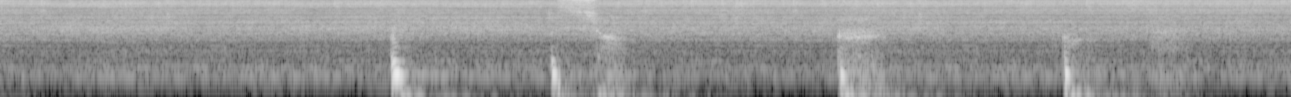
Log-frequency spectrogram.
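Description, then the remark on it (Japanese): A shower runs in a steady, even hiss of falling water, broken four times by short splashy bursts as the spray rinses lotion off an arm while it is wiped away with the breasts. “シャワーで流しながらおっぱいを使ってローションを拭っていきます。”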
